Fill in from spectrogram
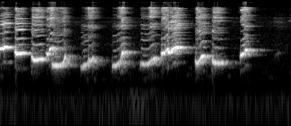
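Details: Sumatran straw-headed bulbul in loud, liquid whistled song: a rapid run of about a dozen rich notes sliding down and up, ending on a rising whistle, with no other sounds.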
